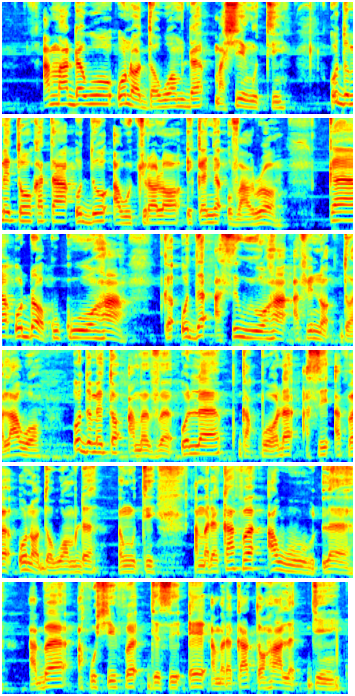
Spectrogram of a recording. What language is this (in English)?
Ewe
